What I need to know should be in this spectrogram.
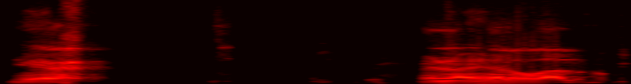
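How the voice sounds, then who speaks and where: Older male guest, deep and dark, relaxed and musing; slightly muffled recording. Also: measured pace. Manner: reflective, easygoing, trailing off. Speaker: podcast guest. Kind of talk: casual conversation. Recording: dull lo-fi audio.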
